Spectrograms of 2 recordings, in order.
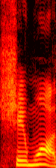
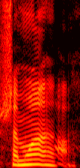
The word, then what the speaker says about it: chamois: And she pronounced that word, chamois, the entire that's time. how I would pronounce it too. Yeah, you're like the French, chamois.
